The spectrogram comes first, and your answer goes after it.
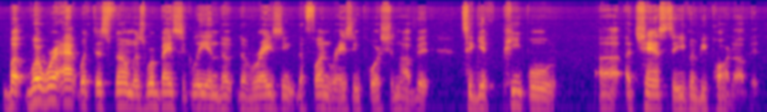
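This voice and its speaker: A man with a lowish voice speaks as an interview guest. He often repeats a word before carrying on, and he drops in "right?" at the ends of phrases. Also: a little fast. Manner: repeats words and says "right?" as a tag. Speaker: guest musician promoting a film project. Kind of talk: interview answers.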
